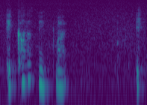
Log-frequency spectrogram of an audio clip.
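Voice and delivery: whispered confession; broken hushed admission. Acted. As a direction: breathe it out, near tears. Confession of unhappiness.

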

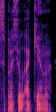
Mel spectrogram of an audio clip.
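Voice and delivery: ordinary delivery, nothing marked

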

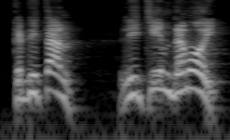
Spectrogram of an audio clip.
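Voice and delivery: high, loud command yelled; loud shout. Acted. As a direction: bellow the order. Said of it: "услышав громкое".

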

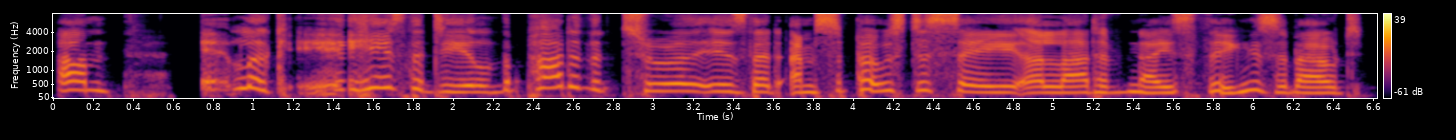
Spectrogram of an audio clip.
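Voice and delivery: high, halting guide voice; fed-up tour guide. Acted. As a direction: reluctantly get through the official speech.

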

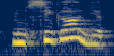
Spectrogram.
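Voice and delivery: surprised exclamation. A narrator's reading. Gon echoes the servant's news of a stork, surprised exclamation. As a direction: cry it back as an astonished little girl. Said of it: "s'écria Gon".

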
